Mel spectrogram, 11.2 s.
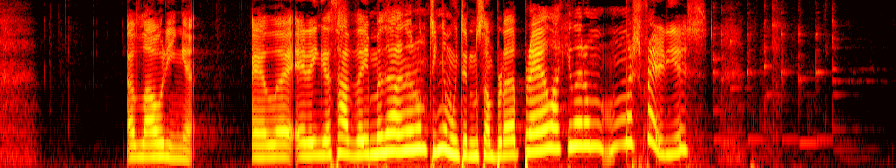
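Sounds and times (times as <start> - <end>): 
speech: 1.6 - 2.5, 3.2 - 8.9
phone ringtone for an incoming call: 8.9 - 11.1.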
